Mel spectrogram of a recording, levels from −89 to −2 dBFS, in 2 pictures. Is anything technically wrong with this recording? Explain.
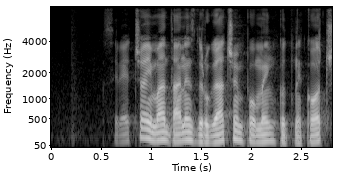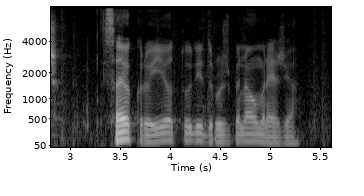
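No, nothing technically wrong stood out on listening to this speech clip.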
